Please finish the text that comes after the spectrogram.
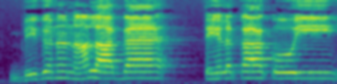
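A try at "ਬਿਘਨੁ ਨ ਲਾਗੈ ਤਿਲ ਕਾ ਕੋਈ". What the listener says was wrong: ਤਿਲਕਾ ਇਕੱਠਾ ਨਹੀਂ ਕਹਿਣਾ।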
